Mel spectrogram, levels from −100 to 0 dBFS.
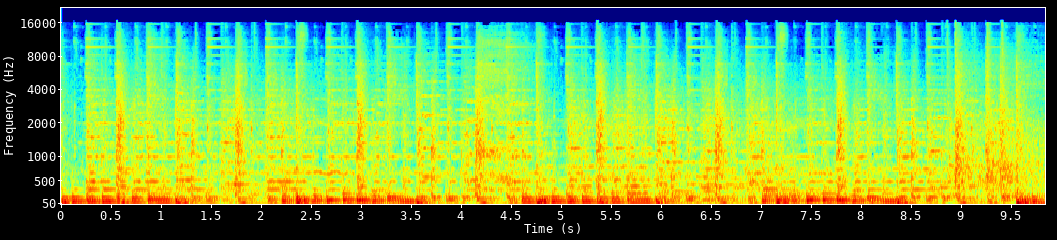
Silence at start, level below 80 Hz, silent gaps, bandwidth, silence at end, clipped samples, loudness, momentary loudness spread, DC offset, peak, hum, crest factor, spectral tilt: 0 s; -20 dBFS; none; 17 kHz; 0 s; under 0.1%; -17 LUFS; 4 LU; under 0.1%; 0 dBFS; none; 16 dB; -5 dB/octave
